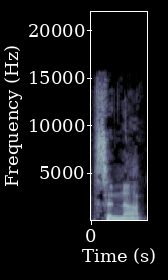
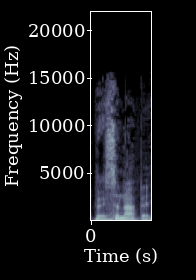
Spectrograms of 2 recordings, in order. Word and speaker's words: senape: Senape is how you say mustard. Senape, yeah, which I think is close to French, right?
